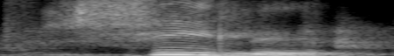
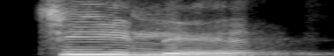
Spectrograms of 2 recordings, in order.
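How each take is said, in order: First: The first sound is a softer sh-like sound. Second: The first sound is a ch sound. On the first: "como pensando en una S más que en una C" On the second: "Nosotros decimos Chile"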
